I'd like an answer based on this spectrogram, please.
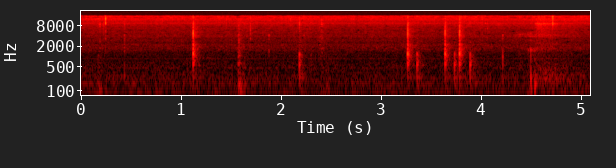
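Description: Computer mouse button clicks against near silence: a few single clicks, then a quick cluster of clicks about three and a half seconds in, as folders are double-clicked open.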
